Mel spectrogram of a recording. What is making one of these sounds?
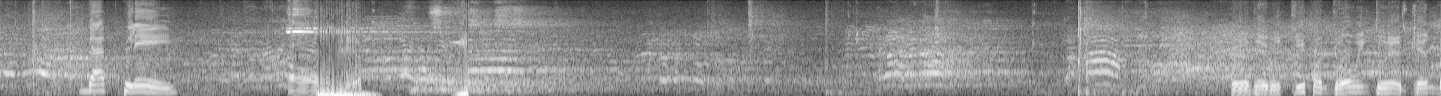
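A volleyball is struck hard, with sharp smacks echoing in a large hall.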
